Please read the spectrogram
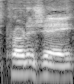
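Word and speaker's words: protégé: Some of the ones not chosen are things like the Protigi. – I love the Protigi. – Yeah. The Legacy. I know it's Protege. – You whatever. – Think the fastest on the wrong syllable.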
